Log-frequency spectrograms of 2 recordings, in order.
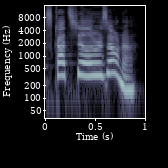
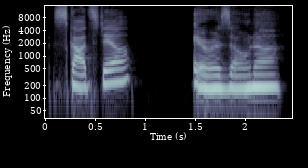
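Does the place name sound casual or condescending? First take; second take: casual; condescending. First: It sounds casual, run together as one phrase. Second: It sounds condescending, with Arizona set apart. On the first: The state is just part of the name. The speaker calls it right. "if it's sort of like one thought" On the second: The listener is assumed not to know the place. The speaker calls it wrong. "unless you're saying it like"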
